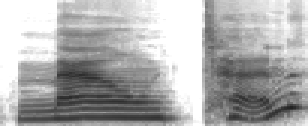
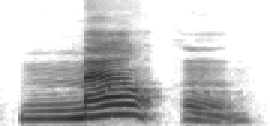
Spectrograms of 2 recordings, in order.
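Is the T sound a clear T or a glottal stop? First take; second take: clear T; glottal stop. First: The T is released as a clear T sound. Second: The T is replaced by a glottal stop. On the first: The speaker calls it wrong. "We don't say mountain" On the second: The speaker calls it right. "if you want to sound a little more natural, you can say mountain"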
